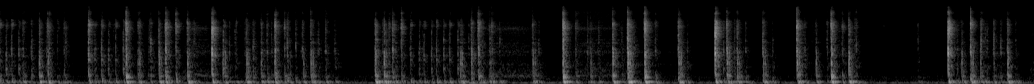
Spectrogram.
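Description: Fast, loud typing on a computer keyboard: rapid key clicks in runs broken by short pauses.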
